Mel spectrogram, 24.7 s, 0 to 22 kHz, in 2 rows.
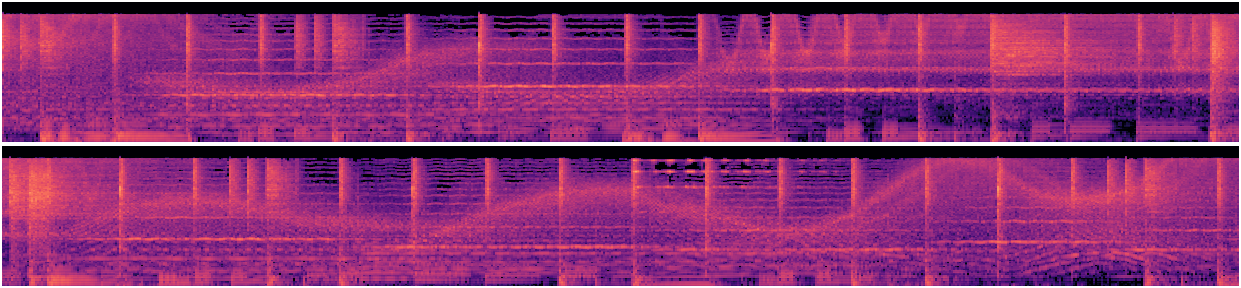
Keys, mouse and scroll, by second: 2.2 click, 3.1 click, 3.7 click, 4.6 click, 5.4-6.4 drag, 7.9 click, 9.3 click, 10.7 click, 11.7 click, 12.4-14.7 drag, 15.7 click, 16.4 KP_Divide, 17.7 right click, 19.6 KP_Divide, 21.9-22.7 drag, 22.8 click, 23.4-24.7 drag.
